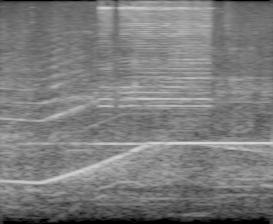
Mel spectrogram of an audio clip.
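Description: A police vehicle siren winds up in pitch over about the first second, then holds a steady high wail, over street noise.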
